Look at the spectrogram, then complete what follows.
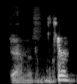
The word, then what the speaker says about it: Jamison: Jamison.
